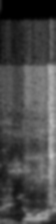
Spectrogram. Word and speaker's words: Ben Noah: And this is basically a Hebrew term Ben Noah for or Ben Noah is the way Jews would pronounce it.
